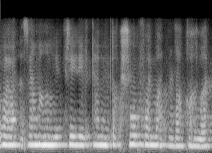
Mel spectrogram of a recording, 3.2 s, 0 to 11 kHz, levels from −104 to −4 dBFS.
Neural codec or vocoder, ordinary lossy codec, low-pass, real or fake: codec, 16 kHz, 1 kbps, FreqCodec, smaller model; none; 7.2 kHz; fake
